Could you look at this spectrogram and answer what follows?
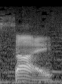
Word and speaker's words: Xi: three missing yeah s you pronounce XI like Sai oh oh sigh die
